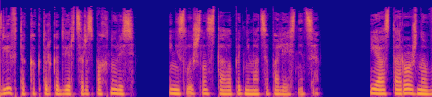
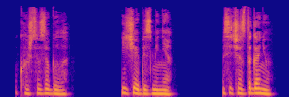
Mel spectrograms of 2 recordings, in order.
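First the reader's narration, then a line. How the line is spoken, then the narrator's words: Hurried speech. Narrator (Russian): торопливо сказала я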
